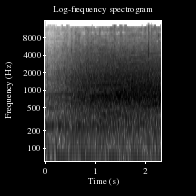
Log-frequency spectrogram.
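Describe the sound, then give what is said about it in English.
A crowd in St. Peter's Square cheers and applauds as Pope Francis wishes them a happy Easter. The mass of voices and clapping swells steadily louder, then holds as a broad, sustained roar. “Onlookers cheered as Pope Francis wished dear brothers and sisters a happy Easter.”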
